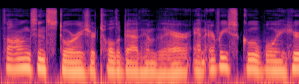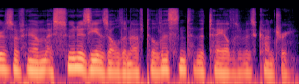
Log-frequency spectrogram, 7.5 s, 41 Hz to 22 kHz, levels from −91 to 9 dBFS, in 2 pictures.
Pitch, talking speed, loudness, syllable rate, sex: 110 Hz, 240 wpm, -16 LUFS, 5.3 syllables/s, male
